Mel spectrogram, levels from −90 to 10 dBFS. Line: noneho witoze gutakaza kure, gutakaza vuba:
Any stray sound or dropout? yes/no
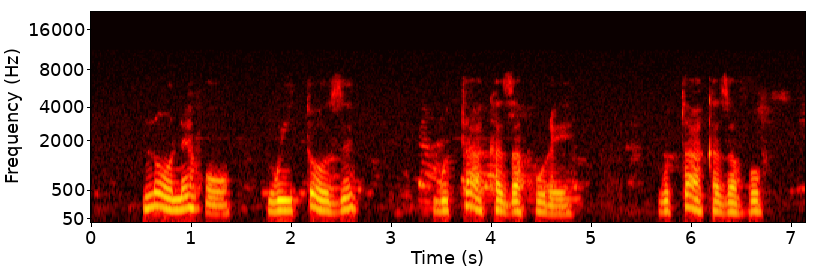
no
